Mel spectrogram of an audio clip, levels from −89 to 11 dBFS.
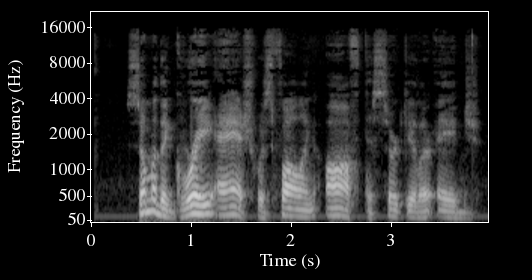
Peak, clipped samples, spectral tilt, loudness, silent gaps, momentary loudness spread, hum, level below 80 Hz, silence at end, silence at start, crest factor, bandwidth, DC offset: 0 dBFS; under 0.1%; -6.5 dB/octave; -20 LUFS; none; 13 LU; none; -60 dBFS; 0.15 s; 0.4 s; 20 dB; 16 kHz; under 0.1%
